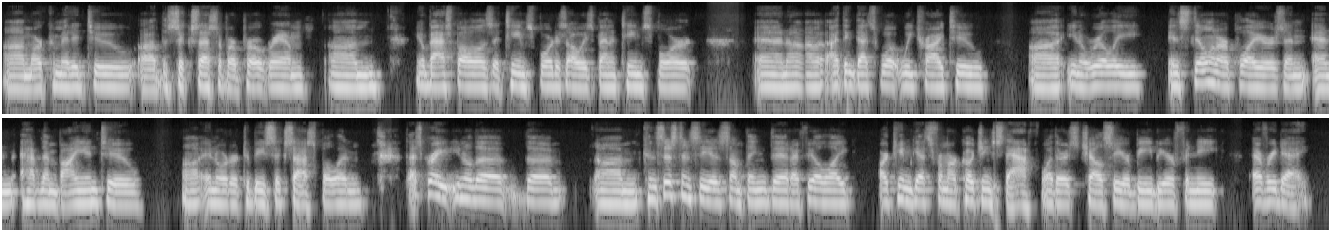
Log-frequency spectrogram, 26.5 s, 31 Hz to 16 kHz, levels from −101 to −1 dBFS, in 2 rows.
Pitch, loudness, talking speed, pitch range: 145 Hz, -21 LUFS, 190 wpm, 140-150 Hz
